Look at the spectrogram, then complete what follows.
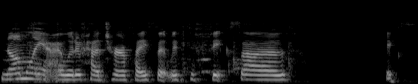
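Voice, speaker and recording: A woman with an Australian accent speaks at a fairly high pitch with ordinary pitch variation. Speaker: crafting YouTuber. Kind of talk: live crafting tutorial. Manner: fast; casual, with many fillers.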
